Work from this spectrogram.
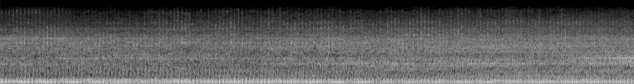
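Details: Rebuilt Troy-Bilt mower cutting grass, after new piston rings and a brand-new carburetor adjusted about half a turn. Strong, even drone holding speed steadily with no misfire, surging or knocking; normal running under load.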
